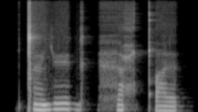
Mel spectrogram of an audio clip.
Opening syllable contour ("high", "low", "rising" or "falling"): low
